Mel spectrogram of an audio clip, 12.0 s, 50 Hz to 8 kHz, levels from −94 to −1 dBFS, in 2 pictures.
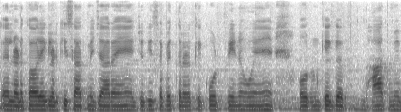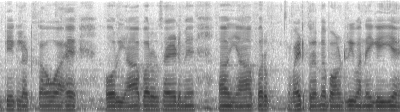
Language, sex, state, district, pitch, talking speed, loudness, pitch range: Hindi, male, Uttar Pradesh, Jyotiba Phule Nagar, 115 Hz, 220 wpm, -27 LUFS, 110-115 Hz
